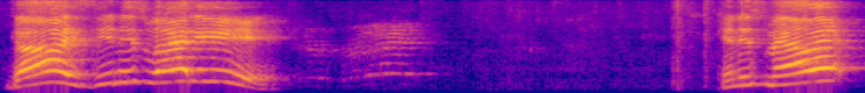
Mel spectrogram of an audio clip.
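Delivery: loud call across the house; yelling across the room. Real, not acted. Calling kids to dinner.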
